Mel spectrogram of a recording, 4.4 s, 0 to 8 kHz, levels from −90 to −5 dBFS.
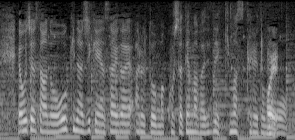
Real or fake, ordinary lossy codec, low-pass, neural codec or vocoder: real; none; none; none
